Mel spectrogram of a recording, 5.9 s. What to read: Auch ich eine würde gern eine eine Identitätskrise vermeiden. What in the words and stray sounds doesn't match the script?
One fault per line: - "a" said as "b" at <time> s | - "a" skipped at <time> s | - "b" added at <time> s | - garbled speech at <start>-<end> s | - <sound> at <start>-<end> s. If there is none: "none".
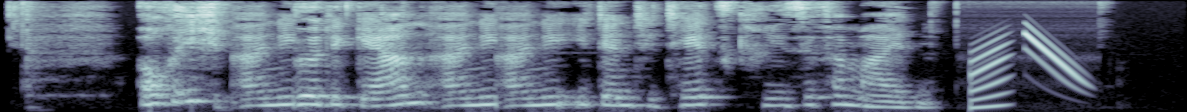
- chirp at 4.8-5.5 s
